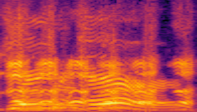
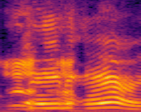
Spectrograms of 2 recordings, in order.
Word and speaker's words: Jane Eyre: Can you pronounce it correctly? Jane Eyre. Jane Eyre.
